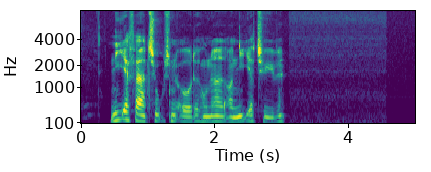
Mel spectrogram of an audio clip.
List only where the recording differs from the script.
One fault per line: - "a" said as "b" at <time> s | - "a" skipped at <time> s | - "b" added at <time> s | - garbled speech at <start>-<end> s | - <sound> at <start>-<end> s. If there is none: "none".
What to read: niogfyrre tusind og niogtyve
- "otte hundrede" added at 1.4 s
